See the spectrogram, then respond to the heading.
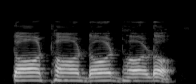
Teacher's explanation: तो आपका जीभ जो है आपका जो अंदर का मोटा वाला मसूड़ा है जिसको हम मुर्धन्य बोलते हैं मुर्धा बोलते हैं वहां पर जाके टच होता है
